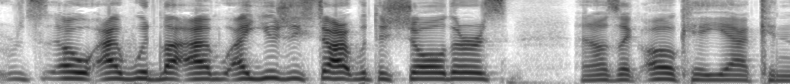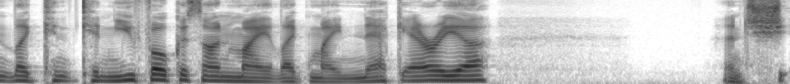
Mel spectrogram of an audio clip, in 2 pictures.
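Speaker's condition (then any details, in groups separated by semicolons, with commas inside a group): Stuttering; vocal contusion and major concussion, seen by neurologist, chiropractor, physical therapist; past inability to say things in the moment, considers own voice unusual; repeated sounds, repeated words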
